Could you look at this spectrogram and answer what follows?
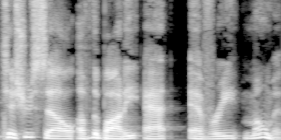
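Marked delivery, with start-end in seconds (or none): none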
